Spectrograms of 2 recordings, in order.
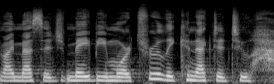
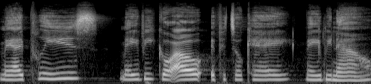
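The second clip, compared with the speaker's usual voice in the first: thin, tinny, tiny, far-off little voice; 3 semitones higher, 5 dB quieter than usual. Demonstrating audio with bass cut and treble raised, in a tinny little voice. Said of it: "the tinny little voice".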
